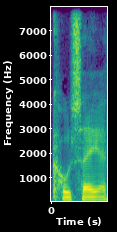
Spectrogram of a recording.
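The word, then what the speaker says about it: Kosé: a Japanese company called Kosei, I think it's pronounced.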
